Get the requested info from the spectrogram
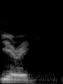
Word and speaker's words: Jiri: You don't actually want to know what it sounds like in Czech because you wouldn't be able to pronounce it. So let's stick with Yuri.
